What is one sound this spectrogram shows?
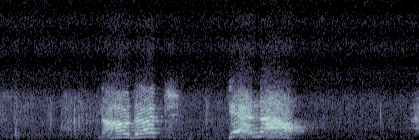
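A young man groans and cries out.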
